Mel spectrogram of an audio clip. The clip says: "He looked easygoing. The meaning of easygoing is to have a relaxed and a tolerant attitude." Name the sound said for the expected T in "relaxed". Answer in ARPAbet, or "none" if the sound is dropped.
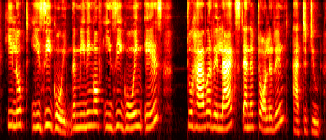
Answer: T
